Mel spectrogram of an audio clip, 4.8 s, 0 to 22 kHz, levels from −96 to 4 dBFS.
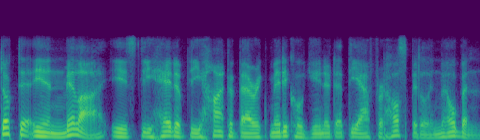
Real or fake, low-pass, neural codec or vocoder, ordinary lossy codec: fake; 7.2 kHz; codec, 16 kHz, 0.8 kbps, ZipCodec; Opus, 32 kbps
